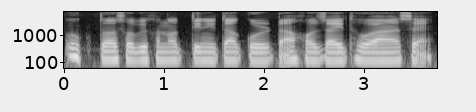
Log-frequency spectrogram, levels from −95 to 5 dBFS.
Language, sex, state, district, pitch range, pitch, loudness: Assamese, male, Assam, Kamrup Metropolitan, 125-135 Hz, 125 Hz, -17 LUFS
